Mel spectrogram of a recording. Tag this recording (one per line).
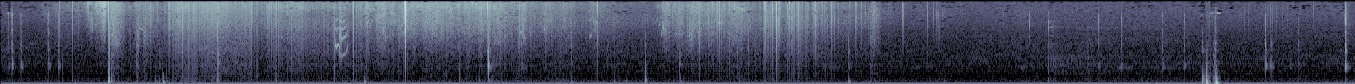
breath
smoking
smoke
